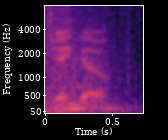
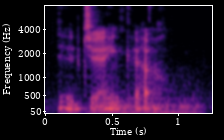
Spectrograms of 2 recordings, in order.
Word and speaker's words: Django: The D is silent. I was talking about watching Django earlier.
